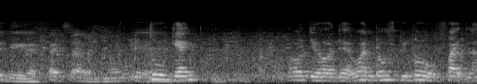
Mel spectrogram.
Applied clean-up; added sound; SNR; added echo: none; Train; 19 dB; none.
